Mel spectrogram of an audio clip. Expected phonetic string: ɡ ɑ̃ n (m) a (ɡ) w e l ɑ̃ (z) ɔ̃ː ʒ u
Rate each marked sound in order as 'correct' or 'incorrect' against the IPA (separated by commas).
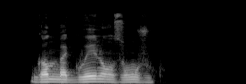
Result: correct, correct, correct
